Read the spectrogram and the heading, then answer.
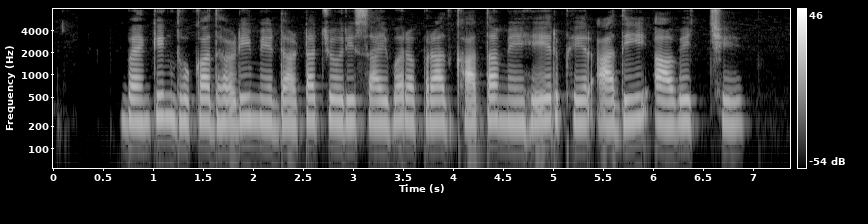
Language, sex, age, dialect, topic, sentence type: Maithili, female, 25-30, Eastern / Thethi, banking, statement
